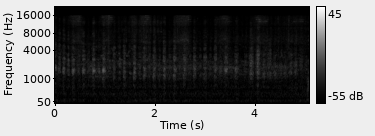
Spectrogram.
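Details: Black Labrador Retriever Bee, losing her undercoat in the shedding season, pants rhythmically at roughly one and a half puffs per second while being groomed with a brush.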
